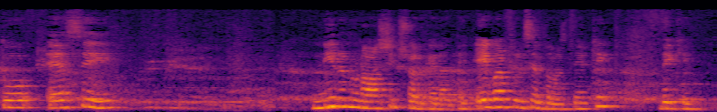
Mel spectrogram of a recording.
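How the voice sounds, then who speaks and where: Writing on a whiteboard during a grammar lesson, a Hindi teacher slowly stretches out and repeats every word she puts down. She has a soft, mellow, slightly high voice. The mic is distant, the room echoes, and there's slight background noise.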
